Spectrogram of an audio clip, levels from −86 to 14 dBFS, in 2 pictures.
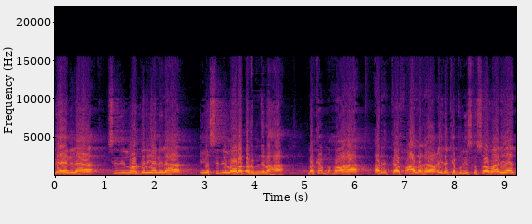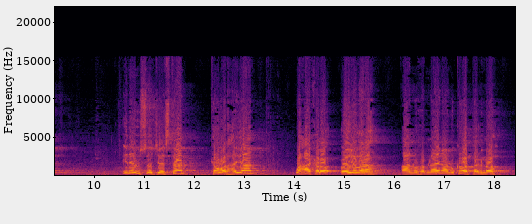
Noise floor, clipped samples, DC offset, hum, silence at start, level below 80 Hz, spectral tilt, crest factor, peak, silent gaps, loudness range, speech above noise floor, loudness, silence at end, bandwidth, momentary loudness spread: -38 dBFS; under 0.1%; under 0.1%; none; 0 s; -44 dBFS; -5 dB/octave; 10 dB; -2 dBFS; none; 2 LU; 26 dB; -12 LUFS; 0.15 s; 16 kHz; 13 LU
